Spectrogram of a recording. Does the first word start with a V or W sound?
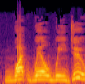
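W sound. The first word starts with a rounded W sound.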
